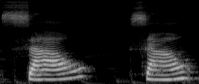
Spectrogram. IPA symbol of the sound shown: aʊ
